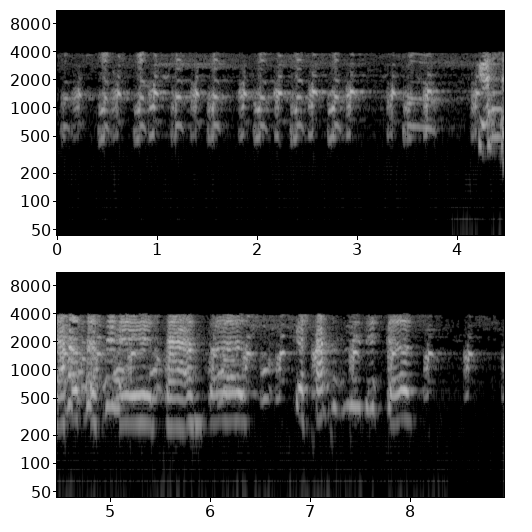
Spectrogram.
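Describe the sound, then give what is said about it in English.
A bird honks in a rapid series of harsh, repeated calls, swelling into a louder, more frantic burst of overlapping honks midway before settling back into shorter bursts. “Get out of here, you damn bird.”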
